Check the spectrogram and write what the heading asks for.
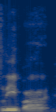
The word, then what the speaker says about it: Levon: I've been saying Levon for all this time, okay, but I know it's Levon.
